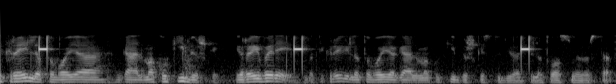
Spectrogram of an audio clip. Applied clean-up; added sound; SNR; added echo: none; Telephone; -1 dB; none.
